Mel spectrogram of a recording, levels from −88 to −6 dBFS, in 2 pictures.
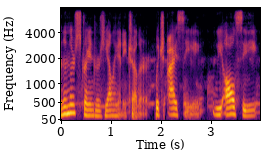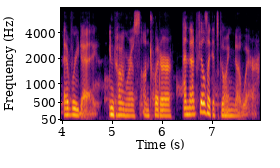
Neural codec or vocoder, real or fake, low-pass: codec, 24 kHz, 3 kbps, HILCodec; fake; 7.2 kHz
